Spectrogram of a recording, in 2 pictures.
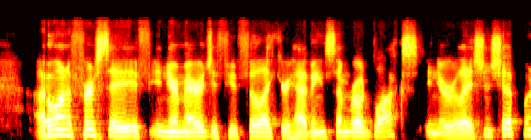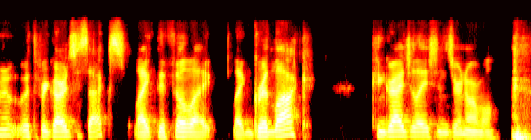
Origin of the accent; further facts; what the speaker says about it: Japan; I was born in Japan. I was raised in Japan, and I still don't like raw fish.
